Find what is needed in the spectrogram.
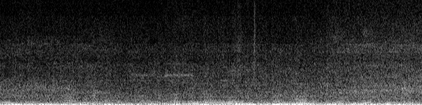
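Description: Steady low rumble of idling truck and vehicle engines in street traffic, with faint voices in the background.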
